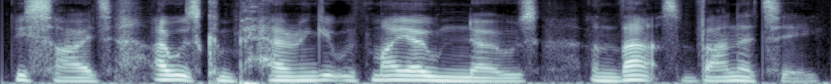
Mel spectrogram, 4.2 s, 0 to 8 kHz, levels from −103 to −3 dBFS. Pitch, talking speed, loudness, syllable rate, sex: 135 Hz, 175 wpm, -17 LUFS, 5.0 syllables/s, male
